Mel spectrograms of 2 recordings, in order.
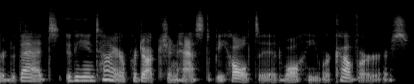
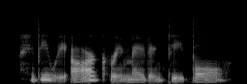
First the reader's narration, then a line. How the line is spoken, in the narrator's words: says Namjoon quietly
